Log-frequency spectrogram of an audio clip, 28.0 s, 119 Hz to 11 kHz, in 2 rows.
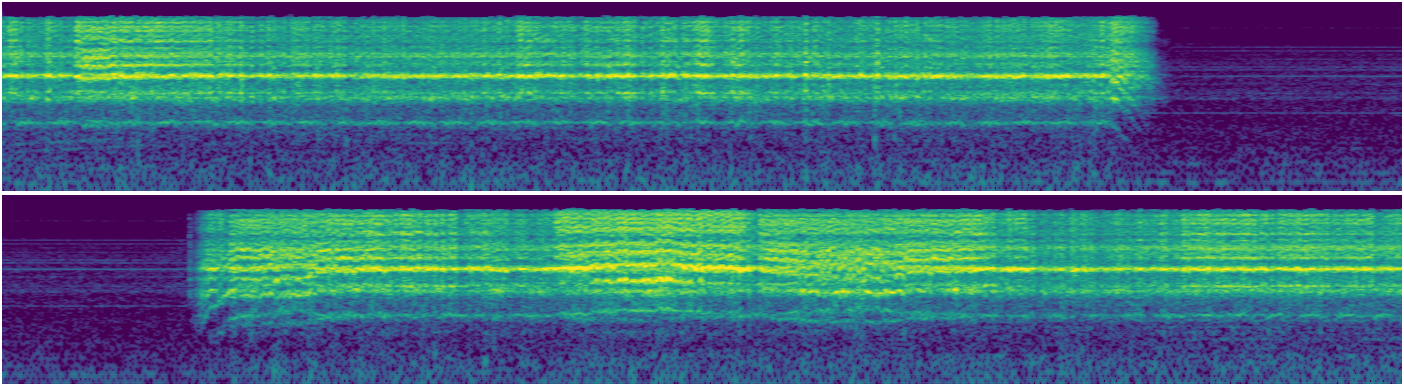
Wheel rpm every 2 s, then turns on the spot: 160, 160, 160, 160, 160, 100, 0, 10, 140, 160, 160, 160, 160, 160.
none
